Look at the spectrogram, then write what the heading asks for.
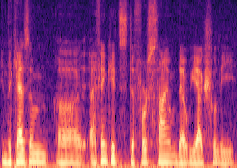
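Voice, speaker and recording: A male game streamer from Argentina talks casually in a medium-pitched voice. He rambles and thinks aloud, often doubling back on his words. There is slight noise behind him. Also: steady tone, moderate pace, a little mellow. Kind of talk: casual rambling stream chat about games.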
